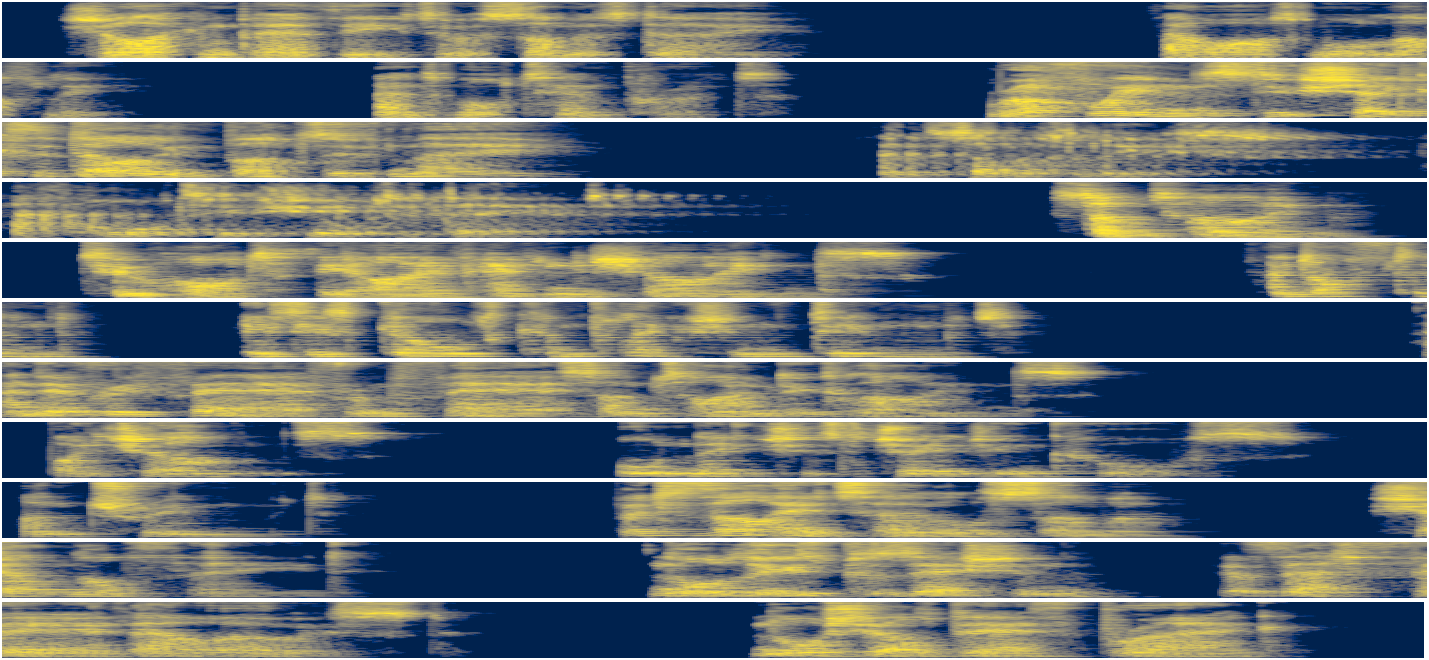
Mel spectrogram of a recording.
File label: Robots Do Shakespeare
